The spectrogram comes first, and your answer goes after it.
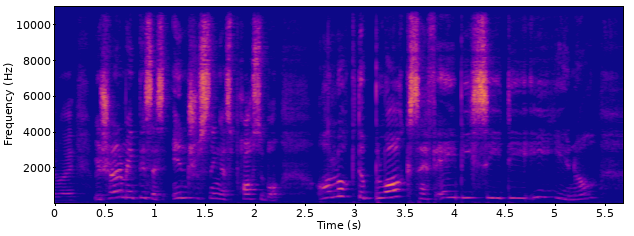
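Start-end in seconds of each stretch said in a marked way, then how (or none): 2.6-5.5 put-on very high sing-song baby talk. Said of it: "such a high-pitched voice".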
